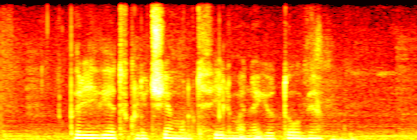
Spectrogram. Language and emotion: Russian, neutral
